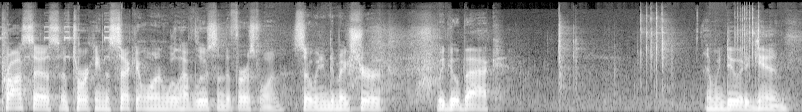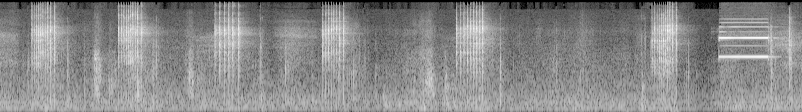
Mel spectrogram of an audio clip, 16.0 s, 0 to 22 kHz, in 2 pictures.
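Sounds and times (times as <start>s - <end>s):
ratchet wrench clicking: 6.4s - 7.7s, 8.3s - 10.6s, 11.2s - 11.7s, 12.6s - 13.1s, 14.5s - 15.0s.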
